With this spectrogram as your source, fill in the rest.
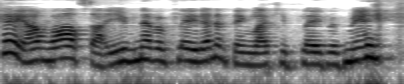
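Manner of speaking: cheesy, corny, self-selling delivery. Playing wildstar on a dating site after being asked: cheesy dating-profile pitch. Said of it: "it's gonna be so cheesy".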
